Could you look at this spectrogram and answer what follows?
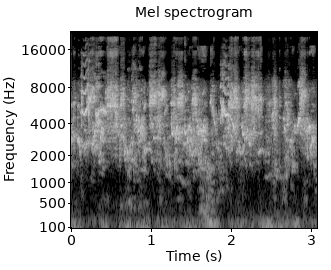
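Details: Finches at play give a steady stream of bright, high chirps, closely packed and nearly unbroken.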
